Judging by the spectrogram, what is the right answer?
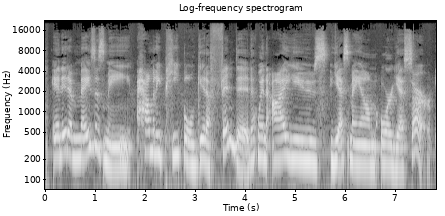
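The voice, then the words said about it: Southern US accent. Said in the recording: “If you can't tell from my accent, I grew up in the very deep South”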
